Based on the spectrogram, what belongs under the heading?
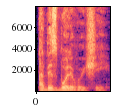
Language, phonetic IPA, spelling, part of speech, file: Russian, [ɐbʲɪzˈbolʲɪvəjʉɕːɪj], обезболивающий, verb / adjective, Ru-обезболивающий.ogg
- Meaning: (verb) present active imperfective participle of обезбо́ливать (obezbólivatʹ, “to anaesthetise”); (adjective) analgesic, anaesthetic, pain-relieving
